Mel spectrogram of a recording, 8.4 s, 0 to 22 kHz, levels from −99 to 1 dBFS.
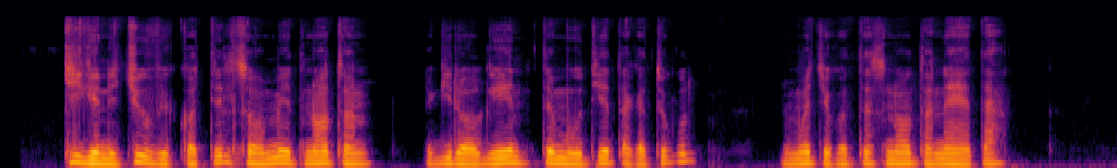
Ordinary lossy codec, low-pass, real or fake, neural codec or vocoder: none; 14.4 kHz; real; none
